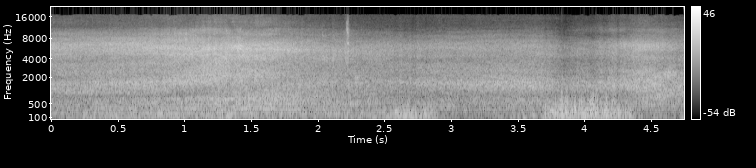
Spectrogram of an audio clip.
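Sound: street traffic passing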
